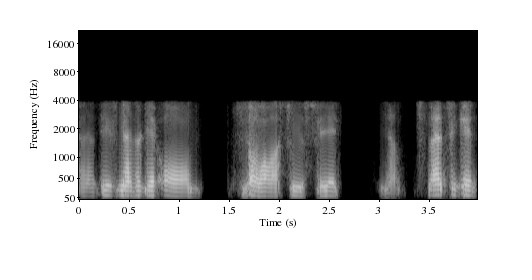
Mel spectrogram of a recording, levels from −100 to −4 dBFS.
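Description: The whole clip runs through the Speex codec at what sounds like its bottom setting, which fits a bitrate of about 2 kbps. At that rate the CELP coder has almost no bits for the excitation, so it works more like a vocoder. The speech comes out hoarse, noisy and robotic throughout, with heavy codec damage, and there's nothing at all above 3.9 kHz, leaving it dull and boxed-in.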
